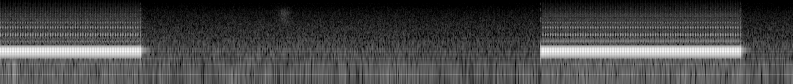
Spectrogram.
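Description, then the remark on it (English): A telephone rings in two steady electronic bursts, each about one and a half seconds long, separated by a few seconds of quiet line hiss. The tone is loud, with no voices. “The phone's ringing.”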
